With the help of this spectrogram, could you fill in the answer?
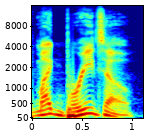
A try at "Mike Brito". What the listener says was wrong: A little bit. It sounded like burrito. Got to really enunciate.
